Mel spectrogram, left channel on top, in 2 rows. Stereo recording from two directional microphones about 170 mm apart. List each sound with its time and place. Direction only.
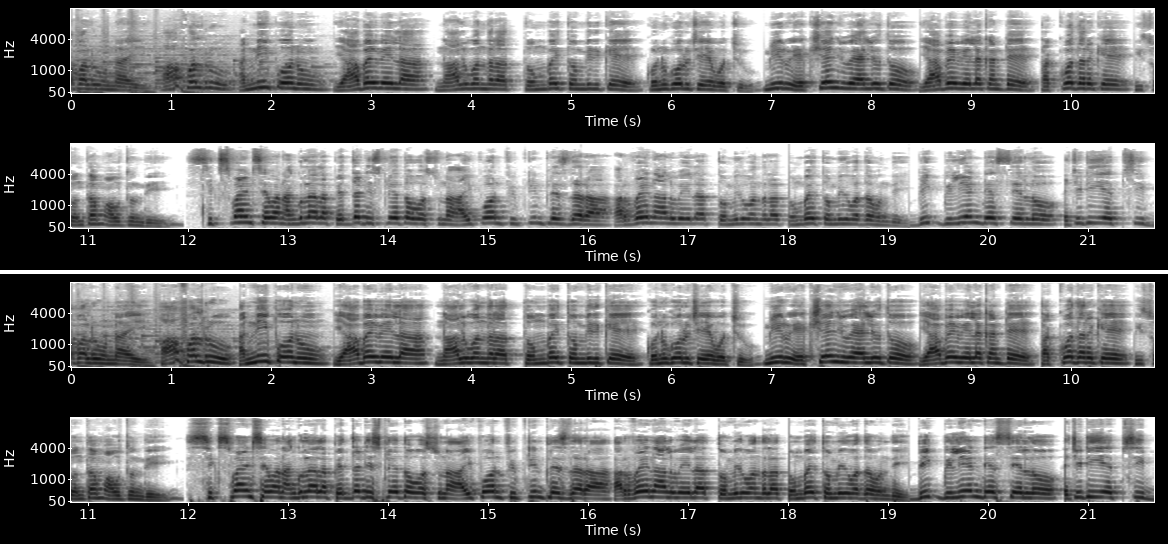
0.1 s speech: 30° right (ahead or behind)
0.9 s speech: 45° right (ahead or behind); by 11.7 s 25° right (ahead or behind)
12.4 s speech: 40° right (ahead or behind)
